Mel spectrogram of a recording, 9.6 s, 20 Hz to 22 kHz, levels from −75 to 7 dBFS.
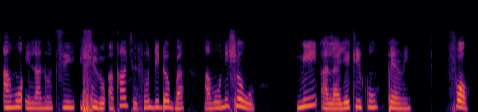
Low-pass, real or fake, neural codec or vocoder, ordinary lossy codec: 7.2 kHz; fake; codec, 44.1 kHz, 3.4 kbps, Pupu-Codec; none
